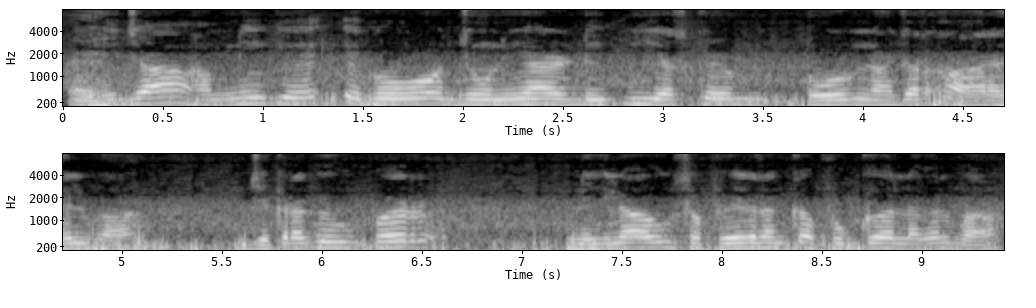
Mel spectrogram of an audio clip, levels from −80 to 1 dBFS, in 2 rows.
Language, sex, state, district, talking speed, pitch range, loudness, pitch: Hindi, male, Bihar, Darbhanga, 145 wpm, 145-170 Hz, -15 LUFS, 160 Hz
